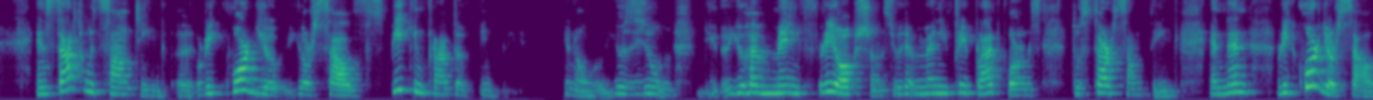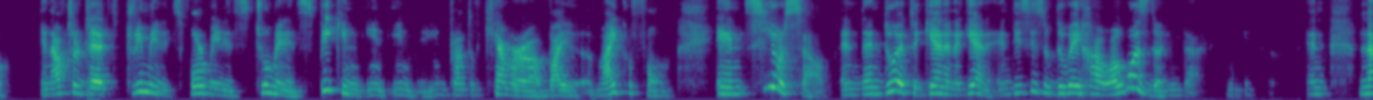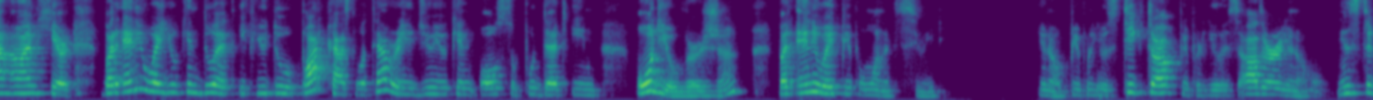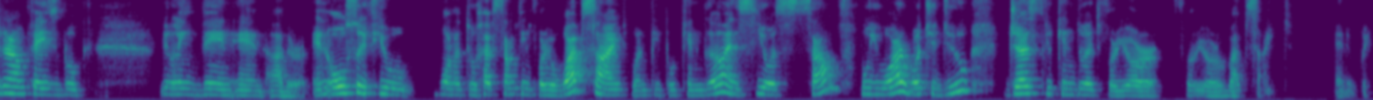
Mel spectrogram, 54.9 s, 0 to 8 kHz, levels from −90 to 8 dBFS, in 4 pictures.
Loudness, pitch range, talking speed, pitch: -27 LUFS, 170-235 Hz, 170 wpm, 195 Hz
